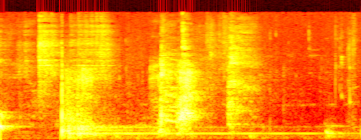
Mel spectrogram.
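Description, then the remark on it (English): A glass is slammed down onto a table with a sharp clattering knock, followed by a few lighter clinks and rattles over a low steady hum; a cough or throat sound also appears. “I'm sorry, I slammed down my glass.”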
